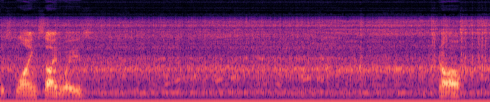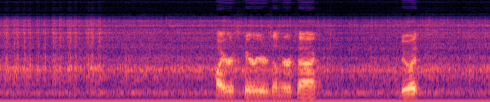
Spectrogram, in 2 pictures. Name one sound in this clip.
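A spacecraft's engines roar steadily.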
